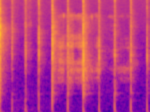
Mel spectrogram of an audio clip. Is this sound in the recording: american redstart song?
no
